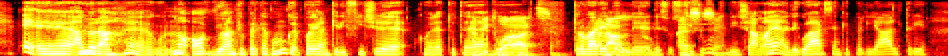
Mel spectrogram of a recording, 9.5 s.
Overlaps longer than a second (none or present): present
